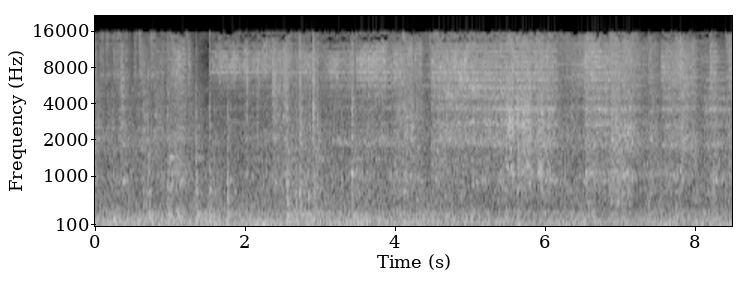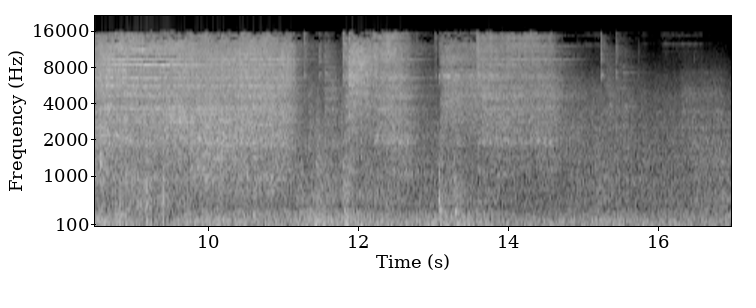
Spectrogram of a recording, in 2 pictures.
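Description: Bogie steel-carrying flat wagons of a freight train rolling past, their wheels clattering over the rails with a high metallic hiss. The last wagon passes about three-quarters of the way through, and the sound drops away to a fainter rumble as the train pulls away.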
